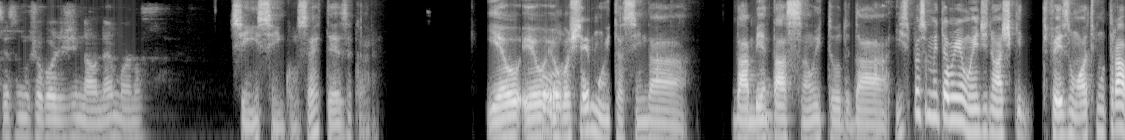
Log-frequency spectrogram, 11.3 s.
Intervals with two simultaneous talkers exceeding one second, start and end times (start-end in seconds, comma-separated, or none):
none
